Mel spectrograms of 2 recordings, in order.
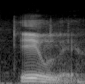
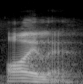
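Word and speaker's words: Euler: falando olha e e algumas pessoas podem estar achando estranho essa pronúncia porque já deve ter visto que o nome do matemático é escrito assim eu ler só que eu li é um ex-jogador da seleção brasileira e o matemático escreve-se assim mas pronuncia-se ó ele tá bom entendido porque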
